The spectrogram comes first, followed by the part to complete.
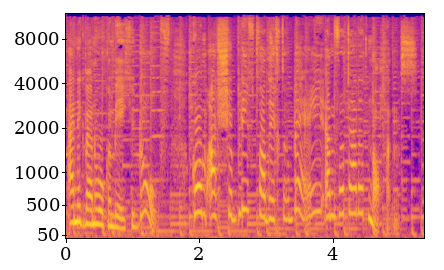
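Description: A woman's voice: extremely high pitch, animated, unhurried, music in the background, pitched above the performer's own voice. A woman voicing a sly old male cat in a storybook, courteous and falsely friendly. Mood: coaxing. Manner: courteous, coaxing. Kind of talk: storybook character voice.

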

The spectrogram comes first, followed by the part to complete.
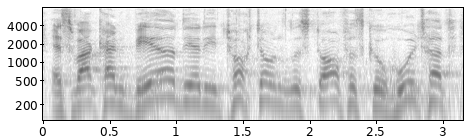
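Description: A man acting an emphatic village headman in a German radio drama, firm and urging calm with authority. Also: sits high, normal speed, faint music behind. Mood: grave, urgent. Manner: emphatic, declamatory.

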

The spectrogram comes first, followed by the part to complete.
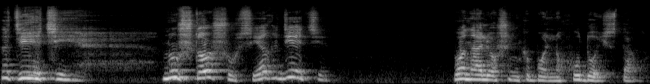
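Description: An anxious old mother of a merchant household in a Soviet radio play. Her voice sits fairly high. She coaxes, fusses and placates in a homely way. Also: lively intonation, slow pace, darkish tone. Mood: anxious, coaxing. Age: older. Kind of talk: Soviet radio drama acting.

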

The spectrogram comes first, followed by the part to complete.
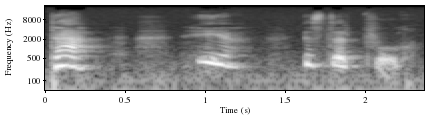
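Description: A woman's voice: high-pitched, slow. An actress playing a frail, sick young girl, trusting and pleading, in a 1950s radio play. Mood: shy. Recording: faintly noisy 1950s radio recording.

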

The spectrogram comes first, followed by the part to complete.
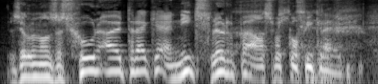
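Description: A gruff Flemish police commissioner in a radio drama. His voice is heavily creaky and his delivery blunt, sarcastic and impatient, over faint noise. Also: mid-range voice, animated, normal speed. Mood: brisk, pressing.

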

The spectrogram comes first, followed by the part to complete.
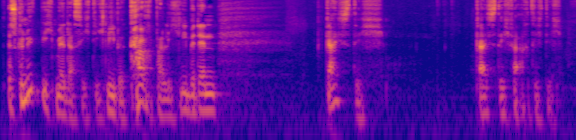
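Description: Ein Schauspieler spielt in einem deutschen Krimihörspiel einen gereizten, innerlich zerrissenen Ehemann, theatralisch zwischen beherrscht und heftig. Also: male voice, lowish voice, sing-song, moderate pace, a bit bright, full character voice. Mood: bitter, vehement. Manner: theatrical, swinging from controlled to vehement. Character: exasperated, emotionally torn husband demanding a divorce. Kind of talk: German radio crime drama acting. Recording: 1980s radio play with clear noise.

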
